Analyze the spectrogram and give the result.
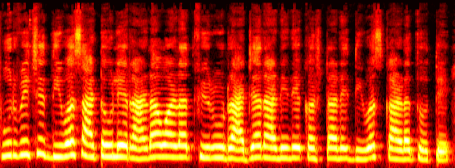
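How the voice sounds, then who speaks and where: A woman vlogger narrating a devotional folk tale in a steady, simple recital. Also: sits high, moderate pace. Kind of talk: storytelling narration.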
